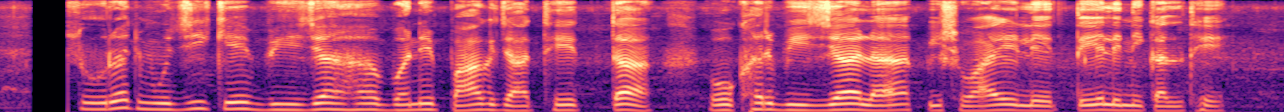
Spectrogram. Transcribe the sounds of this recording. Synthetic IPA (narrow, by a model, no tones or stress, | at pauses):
suːɾəd͡ʒmud͡ʒikebiːd͡ʒaɦabənepaːkd͡ʒaːt̪ʰet̪əoːkʰəɾbiːd͡ʒalapɪʃwaːeleːt̪eːlnɪkəlt̪ʰeː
